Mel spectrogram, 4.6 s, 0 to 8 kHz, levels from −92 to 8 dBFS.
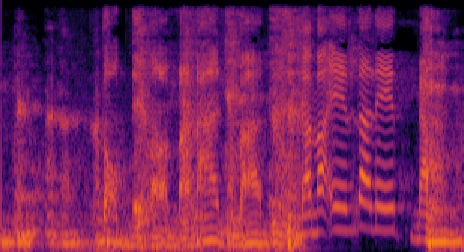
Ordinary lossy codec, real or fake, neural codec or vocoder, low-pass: none; fake; codec, 16 kHz, 4 kbps, X-Codec, WavLM features, trained on Multilingual LibriSpeech; 7.2 kHz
